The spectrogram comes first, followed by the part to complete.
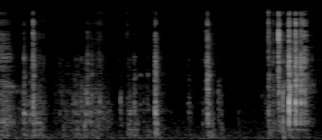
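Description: Light clicks and taps of craft tools being handled on a table, with a quick cluster of sharp clicks just before the end.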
